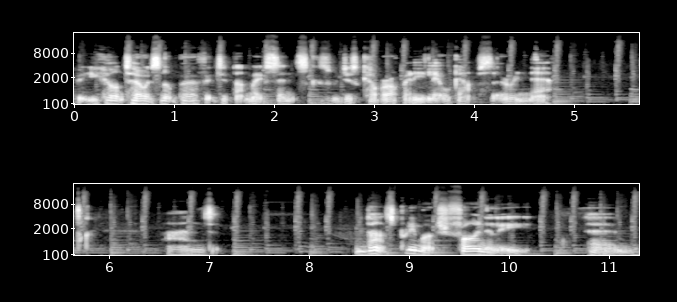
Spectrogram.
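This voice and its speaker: Hoarse, gravelly man commentating. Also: lowish voice, bright, forceful tone. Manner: rambling, laid-back, with frequent ums and small laughs. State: hoarse, croaky voice. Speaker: gameplay commentator. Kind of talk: relaxed build commentary over gameplay.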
